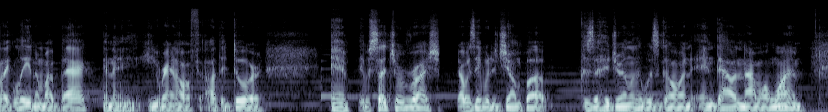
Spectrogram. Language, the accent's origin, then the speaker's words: English; Newark, New Jersey, United States; Growing up in Newark, these were the people that were in my community, friends and family members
